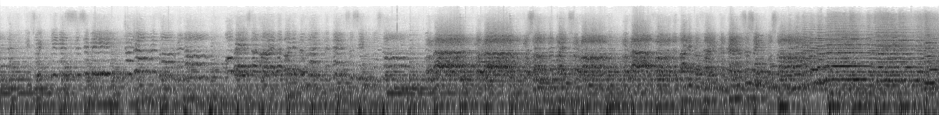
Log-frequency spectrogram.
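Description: A choir singing a slow song in a classical style, with orchestral accompaniment.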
